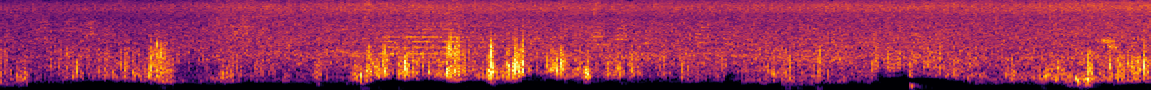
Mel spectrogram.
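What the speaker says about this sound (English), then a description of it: "I can't get over how windy it is over here." Strong wind roars and buffets steadily against the microphone, gusting louder at times, with no voices, outdoors at Memorial Plaza among white swamp oak trees in Jersey City.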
